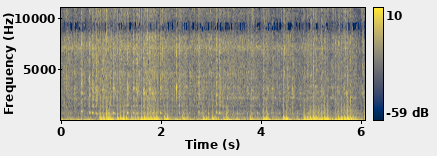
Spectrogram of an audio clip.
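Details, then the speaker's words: 1981 Isuzu Pup 2.2L C223 diesel, hard cold start at about 50-60°F after sitting a week. Uneven chugging surges and sags, never settling. History: botched timing belt job, pump timing re-set by a shop, CSD leak. Owner suspects fuel draining back; unconfirmed. "I don't think I've really heard that before sounds really weird very strange"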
